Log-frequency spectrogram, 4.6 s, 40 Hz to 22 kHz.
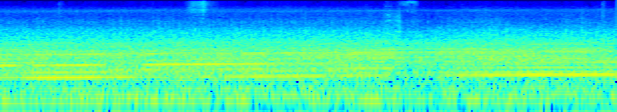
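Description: A Toyota Celica ST205 rally build in Forza Horizon 4, with all-wheel drive, stock long-geared gearbox and upgraded cams revving to 9,000 RPM, holds a steady, loud, high engine drone throughout with no talk.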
